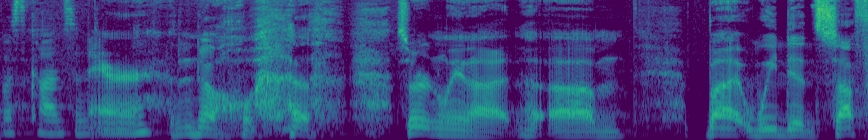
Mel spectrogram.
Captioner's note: chuckles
